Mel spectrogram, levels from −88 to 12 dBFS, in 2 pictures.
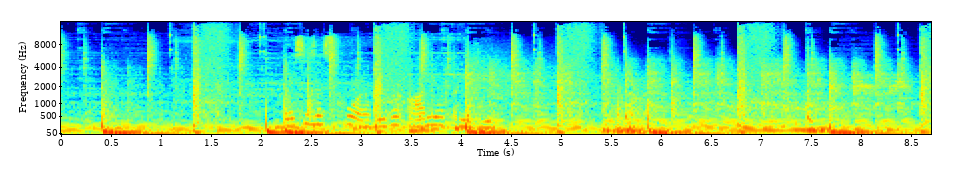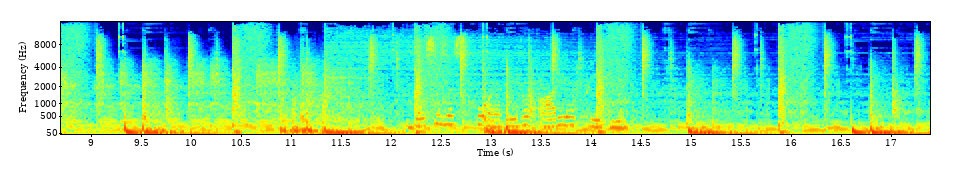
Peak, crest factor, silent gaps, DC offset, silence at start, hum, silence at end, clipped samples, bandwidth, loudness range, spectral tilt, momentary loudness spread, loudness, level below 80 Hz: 0 dBFS; 12 dB; none; under 0.1%; 0 s; none; 0 s; under 0.1%; 16 kHz; 2 LU; -4.5 dB/octave; 6 LU; -13 LUFS; -14 dBFS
